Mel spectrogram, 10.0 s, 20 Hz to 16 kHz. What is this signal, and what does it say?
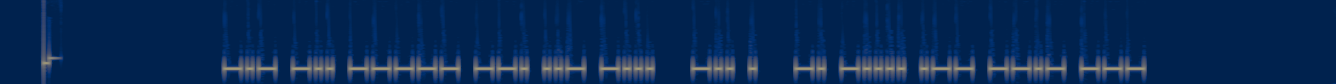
Morse code, heard as a keyed tone, about 28 wpm, 700 Hz. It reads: KD0GUB DE N6WQO
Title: USA Callsign DE Callsign 28wpm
